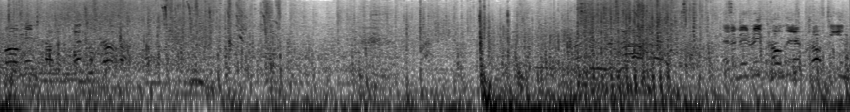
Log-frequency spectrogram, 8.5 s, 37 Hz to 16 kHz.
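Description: Artillery and bomb explosions in the Call of Duty WWII multiplayer beta on PS4, loud continuous booming blasts with a heavy impact near the middle, under a shouted game voice.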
